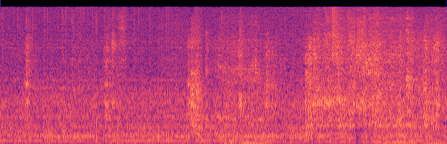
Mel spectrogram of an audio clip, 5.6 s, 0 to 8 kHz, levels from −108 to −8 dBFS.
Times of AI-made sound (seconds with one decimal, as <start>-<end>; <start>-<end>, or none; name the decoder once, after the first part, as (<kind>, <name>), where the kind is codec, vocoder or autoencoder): 0.7-1.3 (vocoder, Vocos); 3.4-5.0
